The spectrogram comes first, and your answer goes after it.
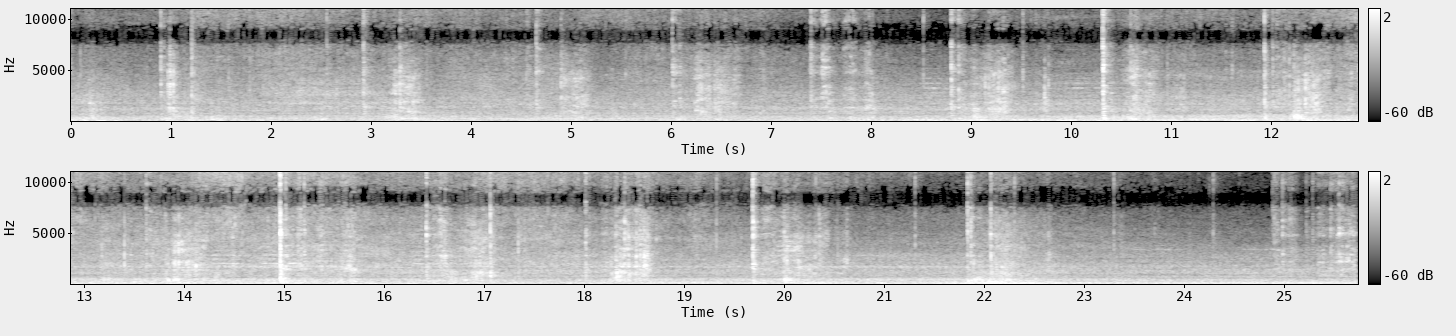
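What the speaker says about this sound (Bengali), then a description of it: "এটাকে ভালো করে মিক্স করে নেব" A potato and cauliflower curry is stirred in oil, a continuous low sizzle with repeated scraping and rubbing strokes of a spoon against the pan, steady and close for a long stretch without speech.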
